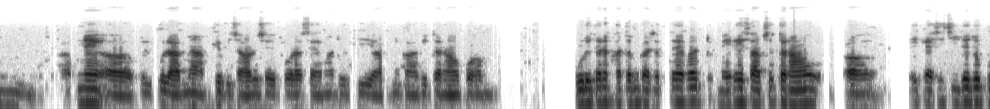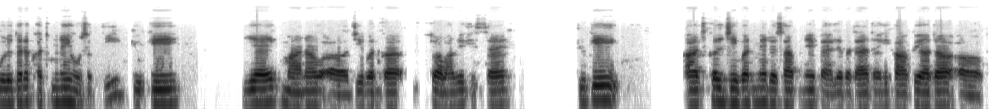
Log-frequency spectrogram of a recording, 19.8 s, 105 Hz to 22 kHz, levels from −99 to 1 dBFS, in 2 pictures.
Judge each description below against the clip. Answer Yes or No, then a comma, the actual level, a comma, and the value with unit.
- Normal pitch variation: Yes, average, 3.7 semitones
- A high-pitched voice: No, low, 130 Hz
